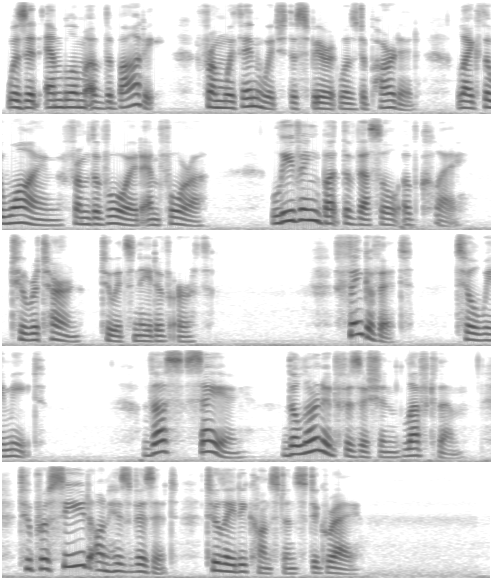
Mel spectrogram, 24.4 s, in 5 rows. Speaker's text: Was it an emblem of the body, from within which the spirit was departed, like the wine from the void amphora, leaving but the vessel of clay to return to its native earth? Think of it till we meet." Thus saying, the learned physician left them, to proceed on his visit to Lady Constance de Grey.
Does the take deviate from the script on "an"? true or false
true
